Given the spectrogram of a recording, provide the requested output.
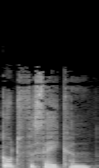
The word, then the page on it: godforsaken: British English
